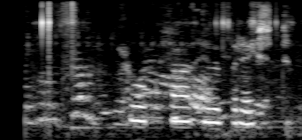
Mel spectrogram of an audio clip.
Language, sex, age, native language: Icelandic, female, 10, Icelandic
